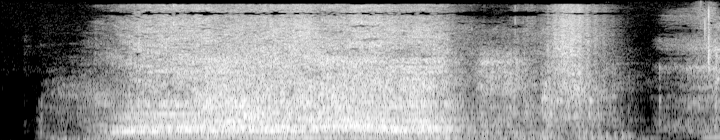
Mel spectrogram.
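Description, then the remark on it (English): A bear's deep, growling roar swells loudly for about two seconds, then trails off into a rougher, breathy rumble and a short huff at the end. “Bear. This is it.”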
